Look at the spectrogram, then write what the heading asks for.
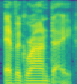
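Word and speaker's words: Evergrande: you and me so this story all began with evergrand or some people pronounce ever Grande when they face 300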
